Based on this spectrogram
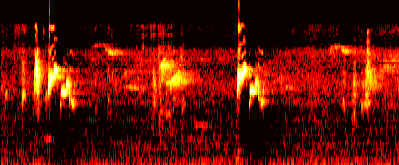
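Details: Red-whiskered bulbul recovering from a cough and respiratory weakness, uttering two short energetic phrases of rapid whistled notes about three seconds apart, with softer slurred notes in between over low background noise.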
